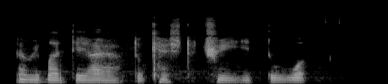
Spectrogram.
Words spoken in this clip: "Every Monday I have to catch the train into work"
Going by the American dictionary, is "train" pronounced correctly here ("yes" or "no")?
no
